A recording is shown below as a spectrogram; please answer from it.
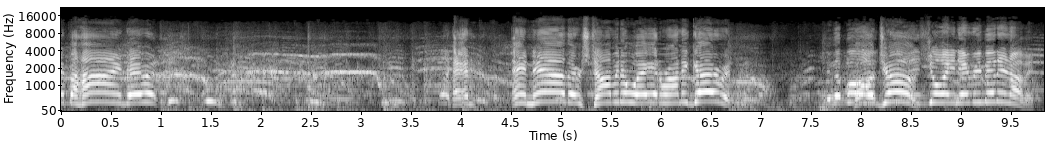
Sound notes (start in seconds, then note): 2.1 crowd cheering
